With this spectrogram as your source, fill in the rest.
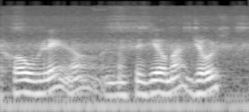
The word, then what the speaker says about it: Joule: El trabajo o energía o cantidad de calor se mide en Joule, se pronuncia Joule, ¿no?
